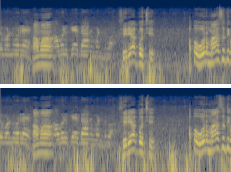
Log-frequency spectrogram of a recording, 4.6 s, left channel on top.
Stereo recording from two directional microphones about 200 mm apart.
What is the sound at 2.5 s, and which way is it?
A man's voice, 15° right (ahead or behind).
